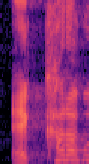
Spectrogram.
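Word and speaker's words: איכה: 히브리어 제목으로 보니까요, 에카라고 읽는다고 합니다.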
